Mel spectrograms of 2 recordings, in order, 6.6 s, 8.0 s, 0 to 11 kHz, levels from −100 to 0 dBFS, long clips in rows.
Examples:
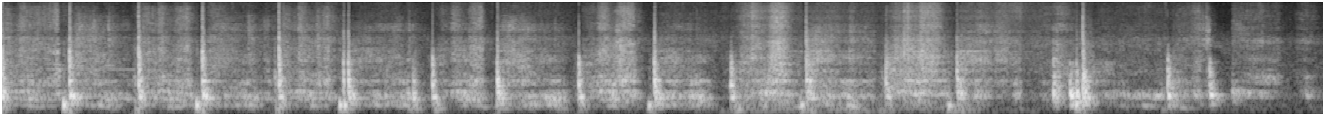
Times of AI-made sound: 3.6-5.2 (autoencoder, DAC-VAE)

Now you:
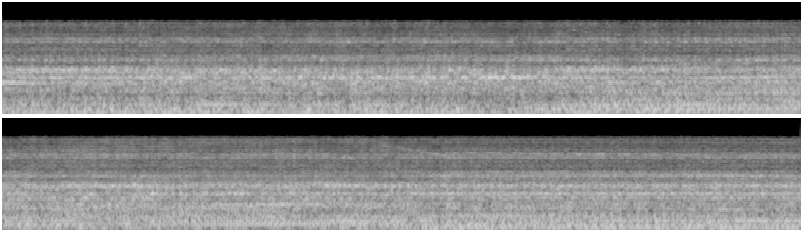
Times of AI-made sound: 0.7-2.8 (codec, HILCodec); 4.0-6.0

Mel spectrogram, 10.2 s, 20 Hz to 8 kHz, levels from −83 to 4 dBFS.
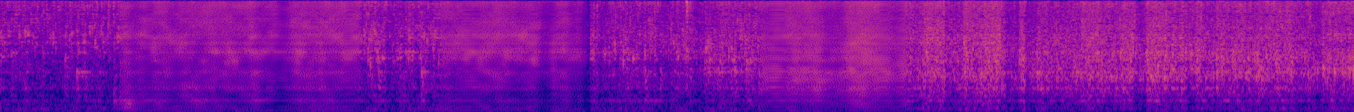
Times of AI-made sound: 0.9-2.7 (vocoder, Vocos); 3.3-4.4; 5.7-6.8

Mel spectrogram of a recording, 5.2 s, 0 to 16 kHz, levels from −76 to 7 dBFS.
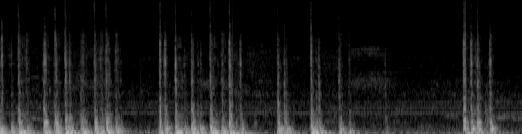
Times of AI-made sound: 0.7-1.6 (vocoder, Vocos)

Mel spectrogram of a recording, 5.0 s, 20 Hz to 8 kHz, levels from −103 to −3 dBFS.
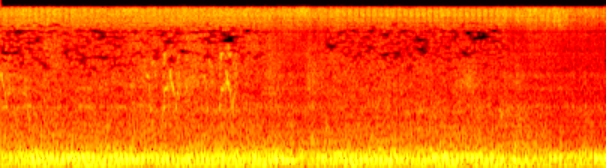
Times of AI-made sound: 2.2-2.7 (codec, SNAC); 4.2-5.1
